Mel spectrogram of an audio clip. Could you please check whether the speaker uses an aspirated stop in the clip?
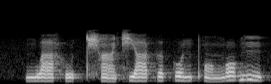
yes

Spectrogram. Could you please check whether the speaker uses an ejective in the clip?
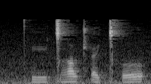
yes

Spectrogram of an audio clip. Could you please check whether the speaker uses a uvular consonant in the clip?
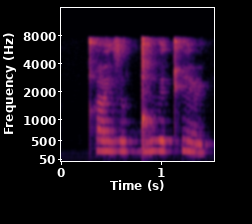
yes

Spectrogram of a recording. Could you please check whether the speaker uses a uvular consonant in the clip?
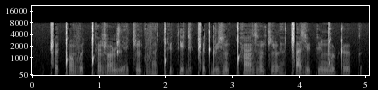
no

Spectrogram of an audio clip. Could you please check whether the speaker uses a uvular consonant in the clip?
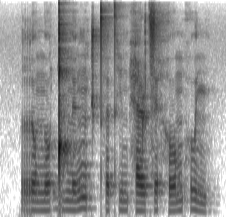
no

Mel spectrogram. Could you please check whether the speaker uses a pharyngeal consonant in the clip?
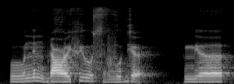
yes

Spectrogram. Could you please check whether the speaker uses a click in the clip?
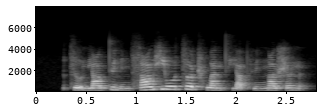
no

